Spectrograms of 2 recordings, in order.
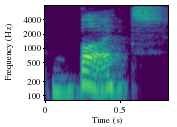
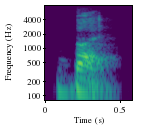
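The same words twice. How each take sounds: First: The word has a full, clear vowel. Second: The word has a weak, reduced vowel.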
